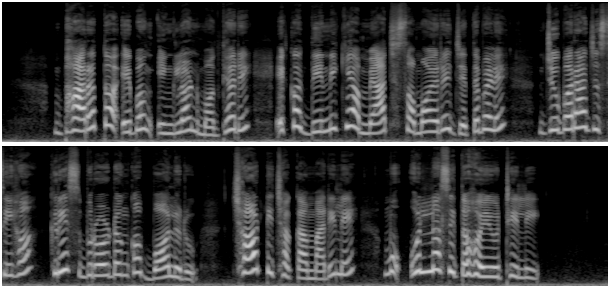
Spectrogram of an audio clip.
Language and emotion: Odia, happy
